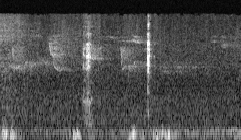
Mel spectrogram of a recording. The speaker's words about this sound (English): You can hear the birds tweeting.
